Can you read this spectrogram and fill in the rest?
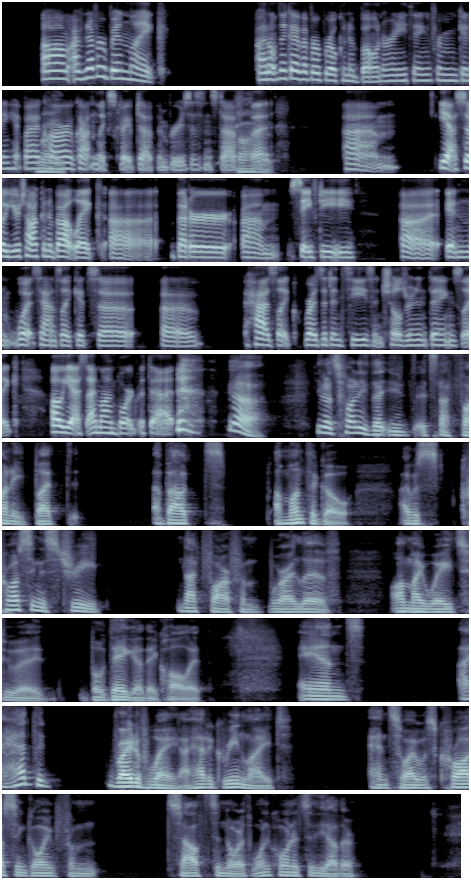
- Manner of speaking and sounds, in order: chuckle
- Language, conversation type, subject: English, unstructured, What changes would improve your local community the most?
